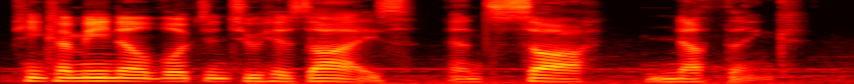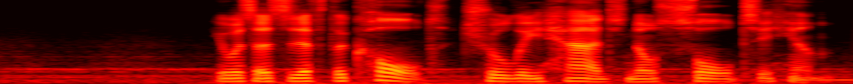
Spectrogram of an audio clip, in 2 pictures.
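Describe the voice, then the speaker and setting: A man reading a dark horror story as a dramatic scripted narration. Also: fairly low pitch, level tone, a little slow, soft background music. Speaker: fan fiction narrator.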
